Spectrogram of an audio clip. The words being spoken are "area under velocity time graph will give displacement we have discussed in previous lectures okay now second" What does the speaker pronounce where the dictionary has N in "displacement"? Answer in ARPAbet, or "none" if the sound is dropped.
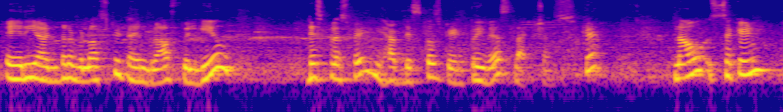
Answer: none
